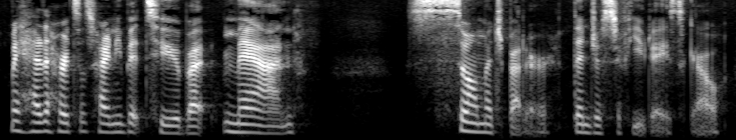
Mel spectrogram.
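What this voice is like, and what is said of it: Slightly hoarse voice. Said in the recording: “I know I'm a little hoarse.”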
